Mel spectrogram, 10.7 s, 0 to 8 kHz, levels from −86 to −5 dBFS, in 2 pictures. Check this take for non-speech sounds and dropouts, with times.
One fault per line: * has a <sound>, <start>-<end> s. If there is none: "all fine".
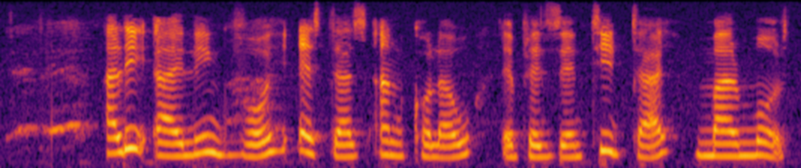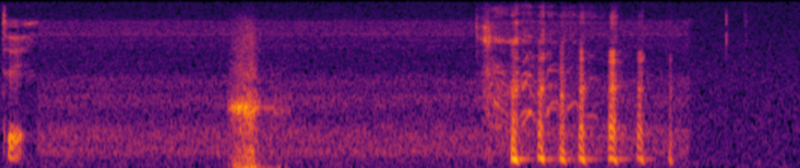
* has a whoosh, 6.9-7.3 s
* has a laugh, 8.5-9.9 s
